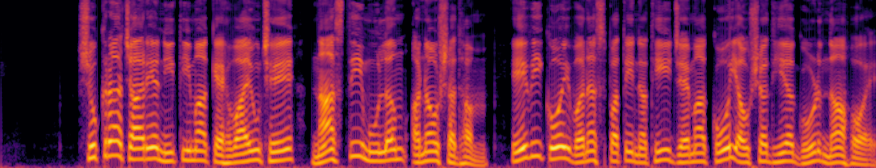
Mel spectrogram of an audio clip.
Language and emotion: Gujarati, neutral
